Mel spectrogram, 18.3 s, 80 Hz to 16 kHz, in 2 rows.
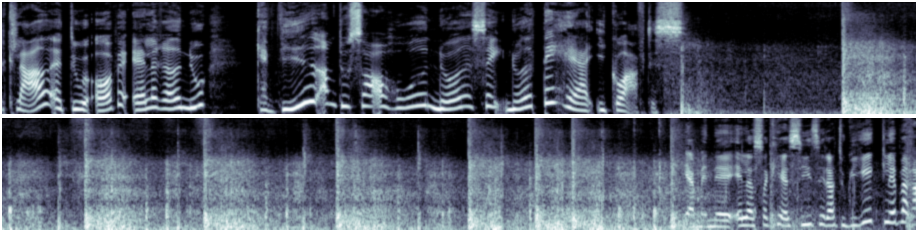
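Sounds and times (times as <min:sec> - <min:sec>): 
speech: 0:00.1 - 0:07.0, 0:16.1 - 0:18.2
fireworks exploding in a dense barrage: 0:06.6 - 0:18.2.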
